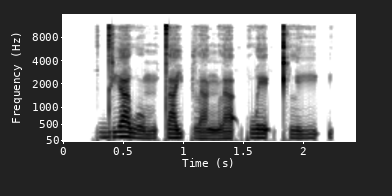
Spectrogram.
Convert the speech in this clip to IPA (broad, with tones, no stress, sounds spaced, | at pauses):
d i˥˩ a̯ w o˦˥ m t a˥˩ j p l a˩˦ ŋ l a˦˥ ʔ k w e˥˩ ʔ kʰ l i˦˥ ʔ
